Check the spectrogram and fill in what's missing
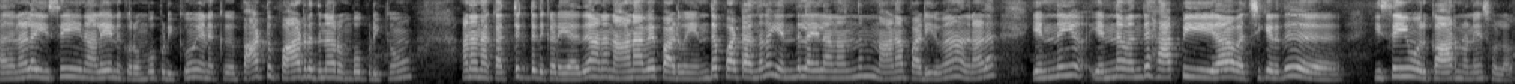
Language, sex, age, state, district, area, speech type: Tamil, female, 18-30, Tamil Nadu, Perambalur, urban, spontaneous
